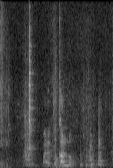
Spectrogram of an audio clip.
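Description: A single sharp knock about half a second in, followed by a short spoken phrase.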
